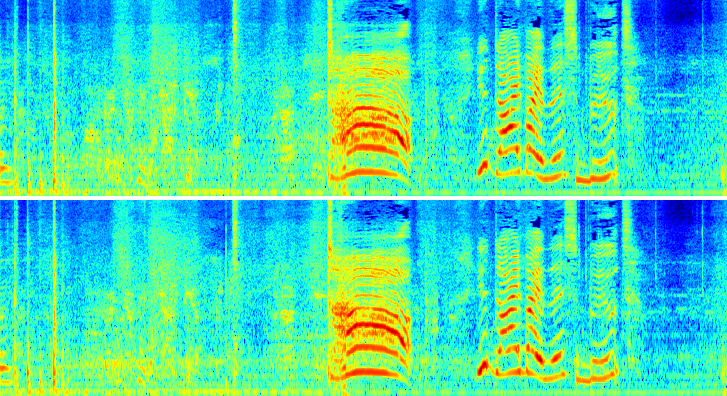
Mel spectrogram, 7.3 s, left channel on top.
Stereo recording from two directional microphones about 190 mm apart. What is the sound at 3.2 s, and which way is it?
Speech, 10° right (ahead or behind).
